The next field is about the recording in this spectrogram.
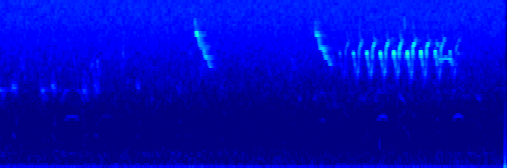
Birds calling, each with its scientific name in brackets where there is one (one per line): Hawaii Amakihi (Chlorodrepanis virens)
Erckel's Francolin (Pternistis erckelii)
Warbling White-eye (Zosterops japonicus)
